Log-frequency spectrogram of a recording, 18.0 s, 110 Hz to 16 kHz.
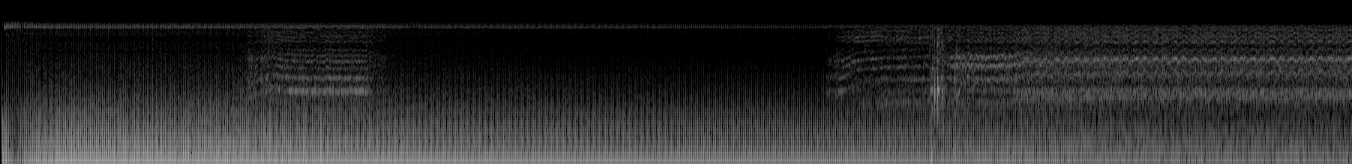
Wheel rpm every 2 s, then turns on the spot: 0, 90, 50, 20, 20, 100, 180, 230, 230.
4-10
